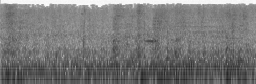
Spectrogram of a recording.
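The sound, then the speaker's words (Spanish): A passenger train carriage rolls along the rails with a continuous rumbling roar and a faint clickety-clack of the wheels, steady throughout, with no voices. “Arthur despierta sobresaltado en el vagón.”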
